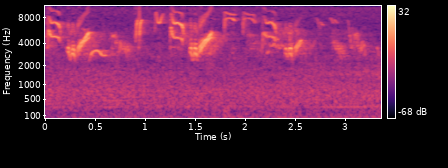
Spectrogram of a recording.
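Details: Thrush calling, recorded 25 February 2021: bright rising notes that sweep upward, repeated about three times in under four seconds, with a steady low background rumble.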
